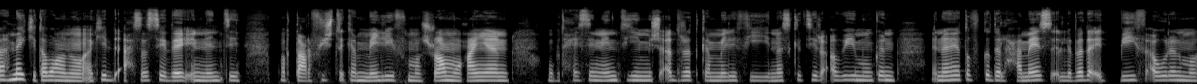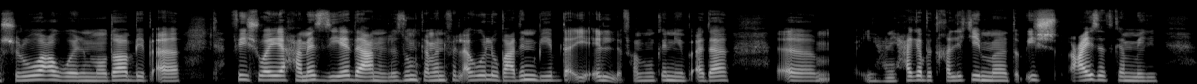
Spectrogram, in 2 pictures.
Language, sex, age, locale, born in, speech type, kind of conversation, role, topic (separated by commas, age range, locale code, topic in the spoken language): Arabic, female, 30-34, ar-EG, Egypt, conversation, advice, advisor, ليه ببدأ مشاريع جديدة بدل ما أكمّل المشاريع اللي عندي؟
